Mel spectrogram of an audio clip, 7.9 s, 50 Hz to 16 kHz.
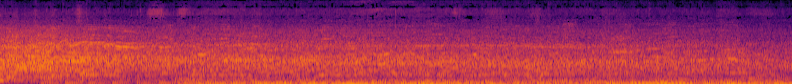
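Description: A large crowd at Friends Arena in Sweden on 7 March 2020 roars and cheers steadily throughout, a dense wash of voices with heavy low rumble and bright high shouting, loud and sustained with no pauses.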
